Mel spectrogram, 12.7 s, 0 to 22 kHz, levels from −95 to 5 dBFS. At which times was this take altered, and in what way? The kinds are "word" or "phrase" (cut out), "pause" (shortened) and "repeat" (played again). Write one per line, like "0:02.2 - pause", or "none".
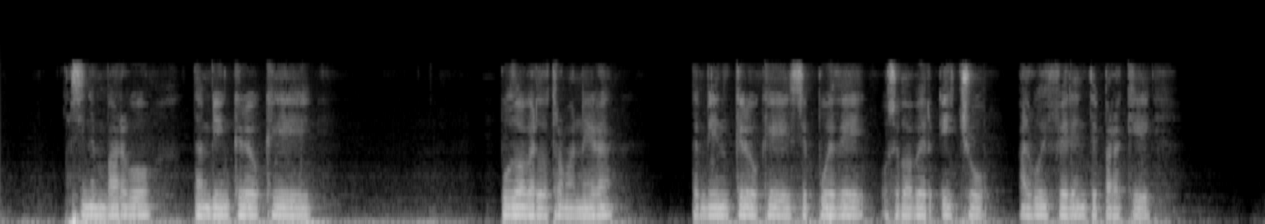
0:05.4 - word
0:09.0 - word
